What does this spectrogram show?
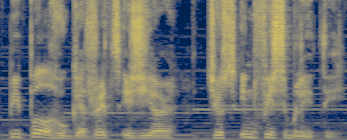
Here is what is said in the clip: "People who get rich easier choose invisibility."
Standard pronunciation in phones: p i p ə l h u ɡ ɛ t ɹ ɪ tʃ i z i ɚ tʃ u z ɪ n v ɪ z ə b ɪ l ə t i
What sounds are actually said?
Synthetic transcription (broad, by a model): p i p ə l h u ɡ ɛ t ɹ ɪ s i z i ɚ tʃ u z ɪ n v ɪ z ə b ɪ l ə t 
